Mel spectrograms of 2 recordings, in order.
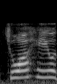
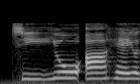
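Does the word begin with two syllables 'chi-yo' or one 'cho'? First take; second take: cho; chi-yo. First: It begins with one merged syllable, cho. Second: It begins with two separate syllables, chi and yo. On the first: The speaker calls it right. "ちょあへよですよね" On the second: The speaker calls it wrong. "ちよあへよじゃない"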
